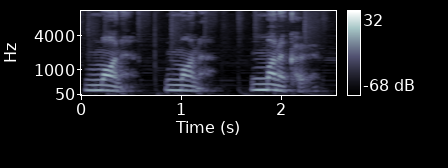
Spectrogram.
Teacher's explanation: Monaco, Monaco. So the first syllable is stressed and the second syllable relaxes to become the schwa.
